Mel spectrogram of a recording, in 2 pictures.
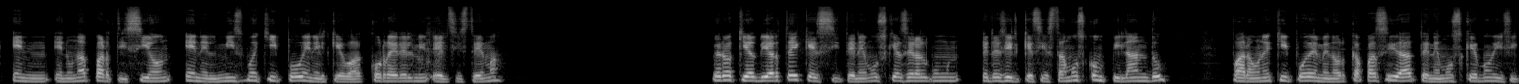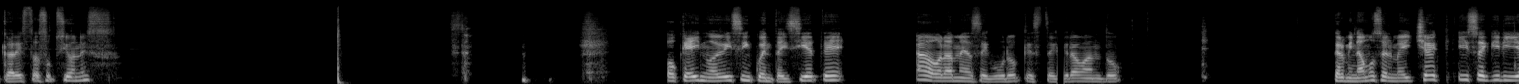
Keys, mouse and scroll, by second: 6.5 scroll down 1, 14.5 click, 16.0 click, 16.5-17.0 scroll down 2, 26.3 click, 27.2 Home, 29.2 Down, 29.9-30.3 typing.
